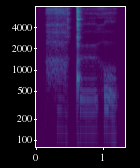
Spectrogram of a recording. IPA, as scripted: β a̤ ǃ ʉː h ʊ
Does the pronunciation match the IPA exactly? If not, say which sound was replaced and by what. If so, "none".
β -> h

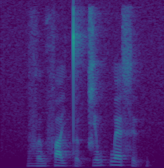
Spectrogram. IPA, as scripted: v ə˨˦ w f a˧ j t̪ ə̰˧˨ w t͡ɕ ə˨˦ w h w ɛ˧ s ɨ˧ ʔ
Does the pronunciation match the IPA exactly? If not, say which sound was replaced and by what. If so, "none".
ɨ˧ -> ɨ̰˧˨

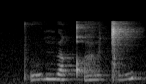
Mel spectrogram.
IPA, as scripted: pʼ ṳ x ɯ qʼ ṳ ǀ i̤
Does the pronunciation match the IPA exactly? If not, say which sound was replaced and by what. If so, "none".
x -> ŋ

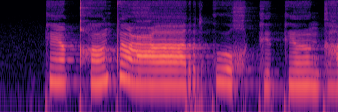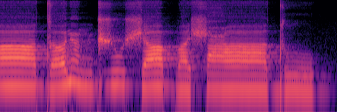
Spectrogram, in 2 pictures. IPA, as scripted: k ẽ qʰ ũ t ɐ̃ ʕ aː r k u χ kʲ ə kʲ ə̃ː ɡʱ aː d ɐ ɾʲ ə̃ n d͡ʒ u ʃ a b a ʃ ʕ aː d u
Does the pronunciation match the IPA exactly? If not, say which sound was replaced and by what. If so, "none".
none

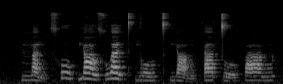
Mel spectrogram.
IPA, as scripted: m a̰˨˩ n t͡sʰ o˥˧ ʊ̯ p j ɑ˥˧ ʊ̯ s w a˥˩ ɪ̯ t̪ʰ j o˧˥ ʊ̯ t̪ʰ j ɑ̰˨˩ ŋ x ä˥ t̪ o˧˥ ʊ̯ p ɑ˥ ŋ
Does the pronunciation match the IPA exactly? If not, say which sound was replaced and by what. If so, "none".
none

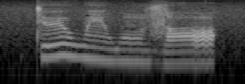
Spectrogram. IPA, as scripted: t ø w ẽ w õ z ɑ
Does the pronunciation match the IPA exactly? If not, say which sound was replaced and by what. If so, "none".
none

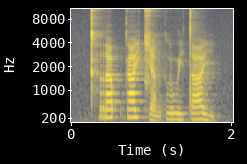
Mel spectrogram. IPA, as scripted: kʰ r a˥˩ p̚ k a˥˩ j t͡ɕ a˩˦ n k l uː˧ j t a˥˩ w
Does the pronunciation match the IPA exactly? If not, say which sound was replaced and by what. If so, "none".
w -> j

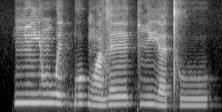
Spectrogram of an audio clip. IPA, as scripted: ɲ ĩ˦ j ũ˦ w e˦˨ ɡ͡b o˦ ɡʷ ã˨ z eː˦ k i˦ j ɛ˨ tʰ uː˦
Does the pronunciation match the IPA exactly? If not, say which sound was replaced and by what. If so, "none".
none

